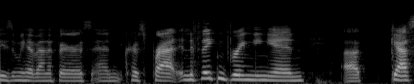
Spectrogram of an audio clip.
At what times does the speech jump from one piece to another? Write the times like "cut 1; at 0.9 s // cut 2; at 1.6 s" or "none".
cut 1; at 1.2 s // cut 2; at 2.3 s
